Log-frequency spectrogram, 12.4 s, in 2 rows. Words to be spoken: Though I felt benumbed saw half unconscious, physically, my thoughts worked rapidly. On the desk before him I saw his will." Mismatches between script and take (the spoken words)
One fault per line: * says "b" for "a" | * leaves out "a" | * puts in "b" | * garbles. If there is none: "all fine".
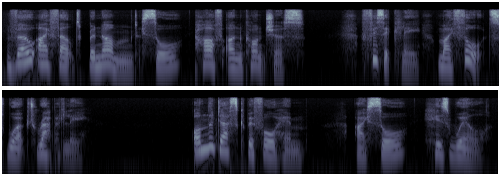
all fine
